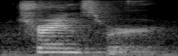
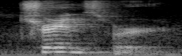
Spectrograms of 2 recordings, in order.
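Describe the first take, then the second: First: The stress is on the first syllable. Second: The same.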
